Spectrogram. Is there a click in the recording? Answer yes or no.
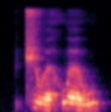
no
